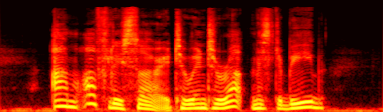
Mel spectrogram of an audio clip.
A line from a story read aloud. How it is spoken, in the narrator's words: said Freddy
